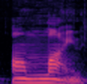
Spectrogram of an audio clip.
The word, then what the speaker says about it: online: 강세는 line 해주세요. online.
